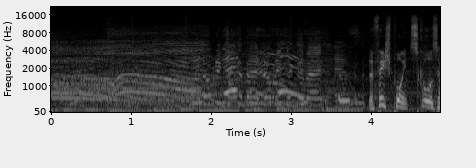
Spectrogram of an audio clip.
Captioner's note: crowd cheering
